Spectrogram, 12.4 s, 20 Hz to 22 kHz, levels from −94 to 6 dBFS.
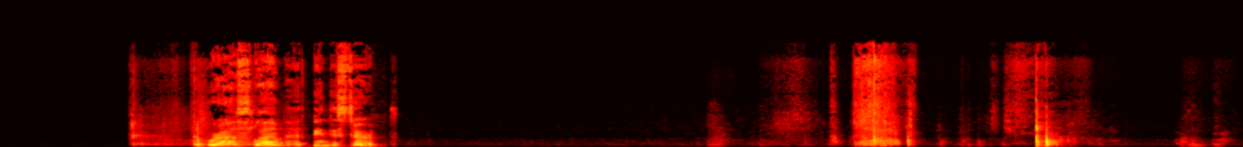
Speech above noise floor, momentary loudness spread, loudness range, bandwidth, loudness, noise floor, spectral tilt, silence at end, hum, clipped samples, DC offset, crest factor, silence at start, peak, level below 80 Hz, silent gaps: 64 dB; 22 LU; 10 LU; 16 kHz; -25 LUFS; -88 dBFS; -1 dB/octave; 1.8 s; none; under 0.1%; under 0.1%; 28 dB; 1.3 s; -2 dBFS; -80 dBFS; none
